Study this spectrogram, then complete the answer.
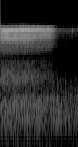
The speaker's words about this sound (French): Et d'un coup, vous allez faire une grande inspiration.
